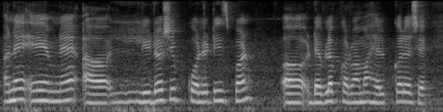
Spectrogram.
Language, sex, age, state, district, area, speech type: Gujarati, female, 18-30, Gujarat, Ahmedabad, urban, spontaneous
